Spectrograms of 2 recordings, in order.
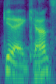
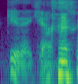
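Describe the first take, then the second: First: Brash Aussie pitchman greeting, a bit louder; a spokesman opening his own ad for the listeners; bogan whiskey ad. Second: Whispered mock ad greeting; the same greeting whispered to the mates as a joke. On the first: Pretend. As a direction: hail the crowd like a cheeky booze ad. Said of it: "ultimate Aussie fucking bogan spokesperson". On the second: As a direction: breathe it out in a whisper. Replays his ad greeting.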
